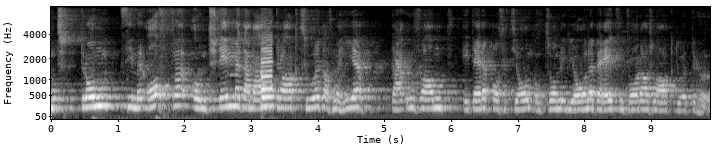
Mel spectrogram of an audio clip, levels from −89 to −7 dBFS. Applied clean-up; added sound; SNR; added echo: none; Wind instrument, woodwind instrument; -3 dB; reverberation time 1.1 s.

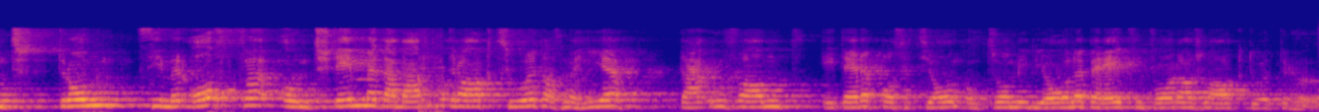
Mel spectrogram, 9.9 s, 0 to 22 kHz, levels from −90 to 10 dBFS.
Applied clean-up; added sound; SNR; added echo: neural separator model SepFormer DNS4.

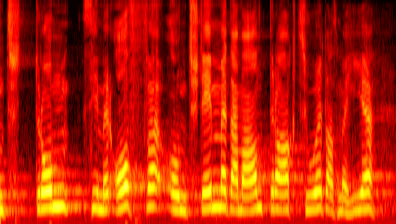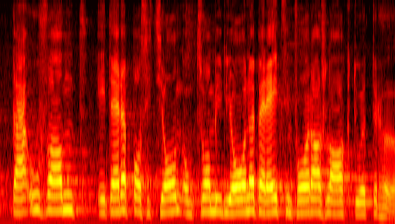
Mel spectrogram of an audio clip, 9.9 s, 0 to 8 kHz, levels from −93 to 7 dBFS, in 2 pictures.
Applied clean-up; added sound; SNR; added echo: none; none; none; none.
